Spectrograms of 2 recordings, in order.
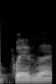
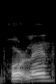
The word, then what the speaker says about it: Puebla: So if we're looking at Friday night, it's Monarcas, Morelia, Cruz Azul, Puebla, and Tijuana. – I believe I heard Portland. It's Puebla.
